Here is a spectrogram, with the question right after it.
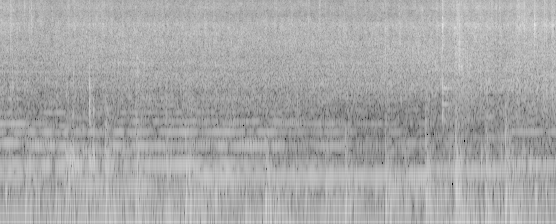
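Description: Onion and green chilli fry in hot oil for a vegetable biryani, giving a steady, dense sizzle with light crackles and occasional stirring throughout, with no voices.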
